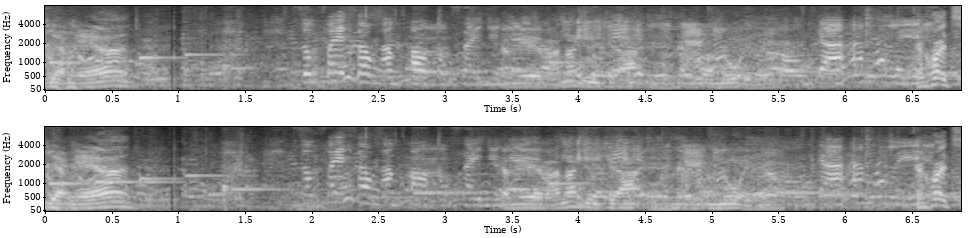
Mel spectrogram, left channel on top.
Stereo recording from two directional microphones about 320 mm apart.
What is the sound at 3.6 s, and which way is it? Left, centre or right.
Speech, centre.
